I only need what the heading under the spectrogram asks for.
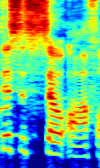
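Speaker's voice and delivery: ordinary talk, nothing marked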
